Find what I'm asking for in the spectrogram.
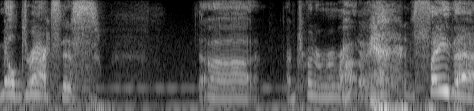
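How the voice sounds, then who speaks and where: At a fairly slow pace, a woman talks. Music can be heard behind her. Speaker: gaming video host. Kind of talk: casual gaming news update to camera.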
